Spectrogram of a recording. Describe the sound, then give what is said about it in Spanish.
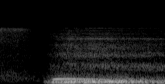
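A deep breath drawn in through the nose during a guided breathing exercise: a steady, soft rushing inhale lasting about a second after a brief quieter moment. “Nuevamente inhalan.”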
